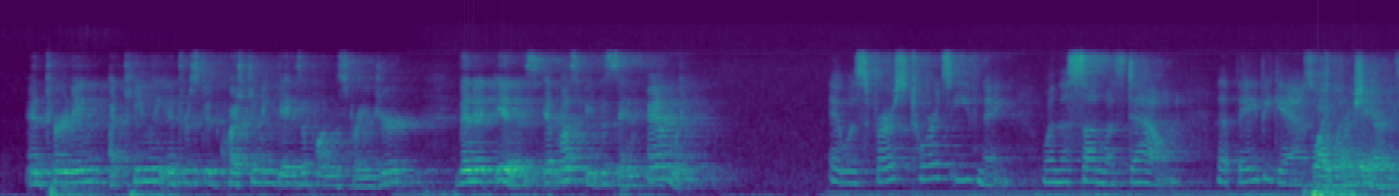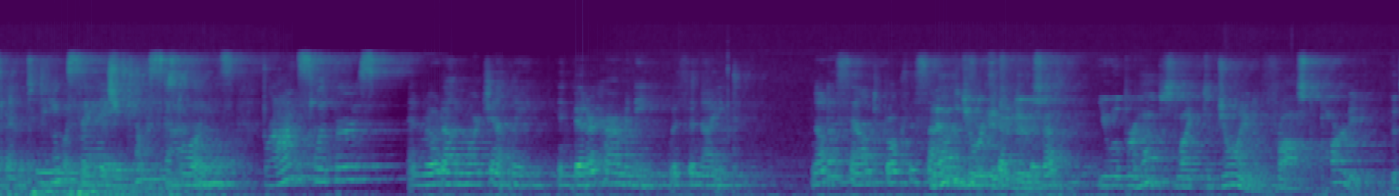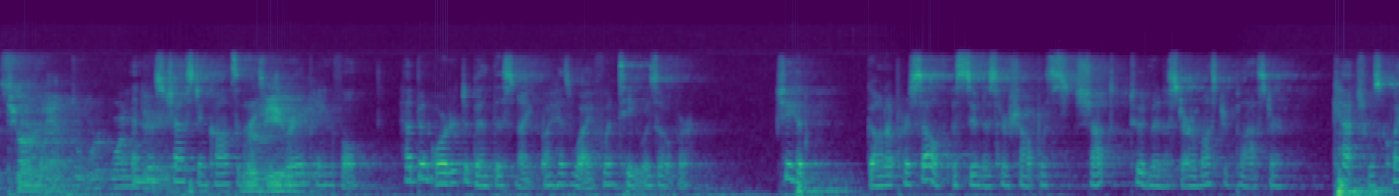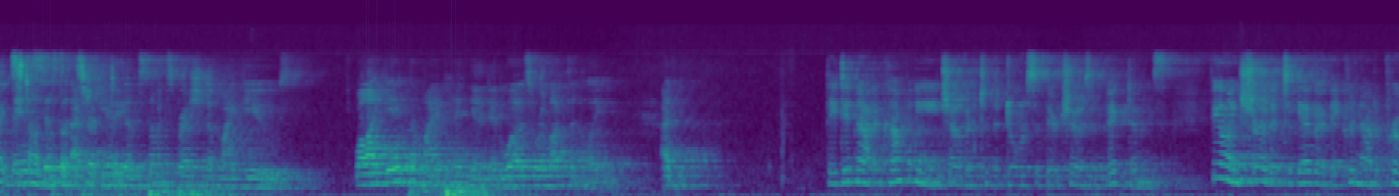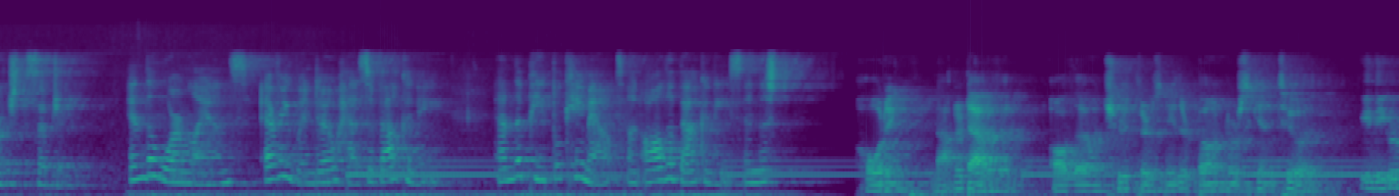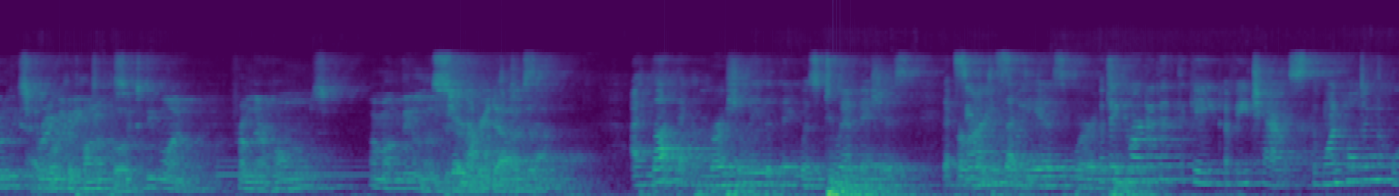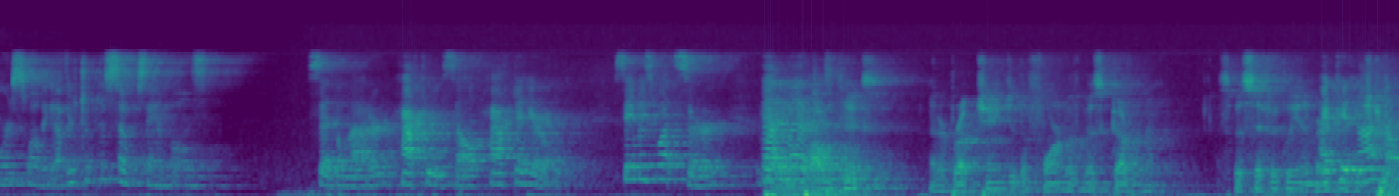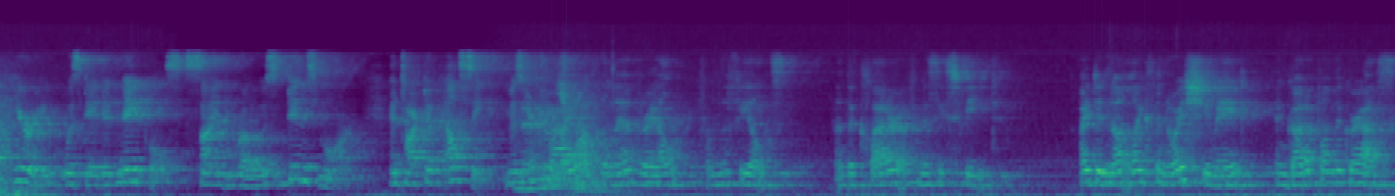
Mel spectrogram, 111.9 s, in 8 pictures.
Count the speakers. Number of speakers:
8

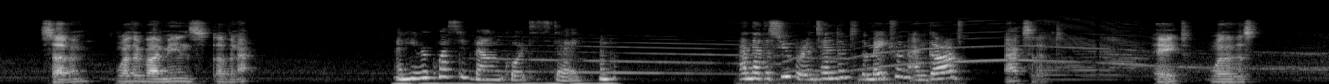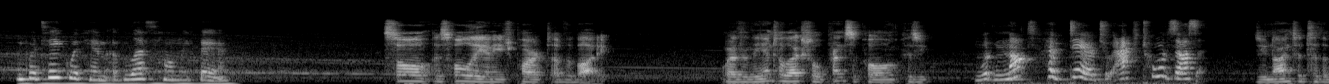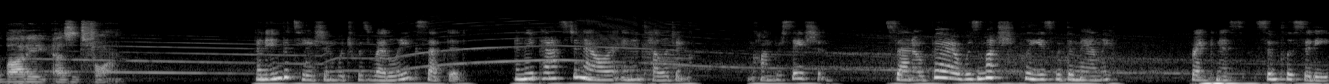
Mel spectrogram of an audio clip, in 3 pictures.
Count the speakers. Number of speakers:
3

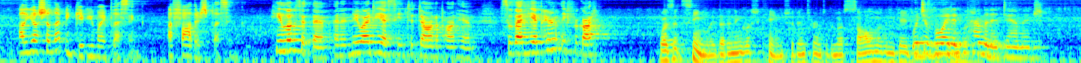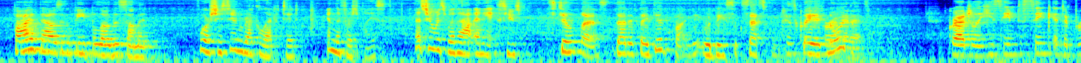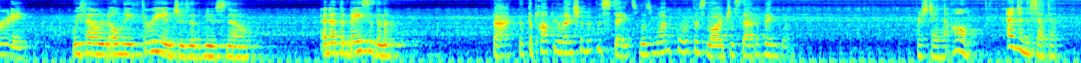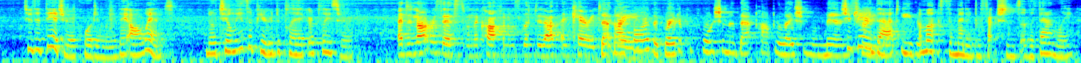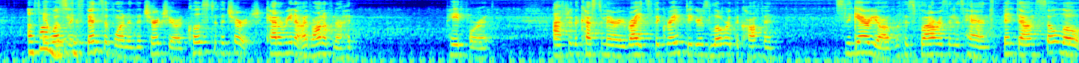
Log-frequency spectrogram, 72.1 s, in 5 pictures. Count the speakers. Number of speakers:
6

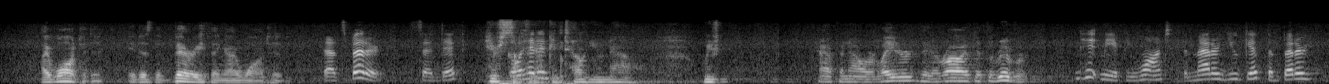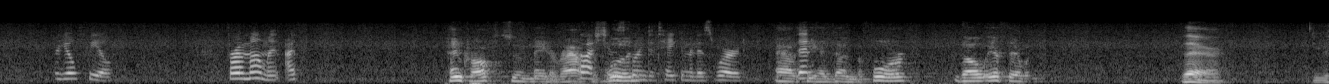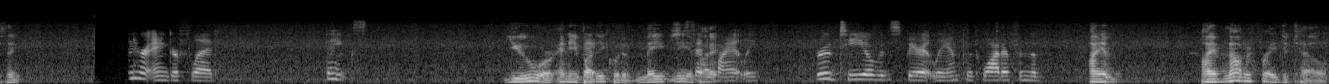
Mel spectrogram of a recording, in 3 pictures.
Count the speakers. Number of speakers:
4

